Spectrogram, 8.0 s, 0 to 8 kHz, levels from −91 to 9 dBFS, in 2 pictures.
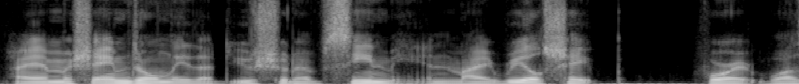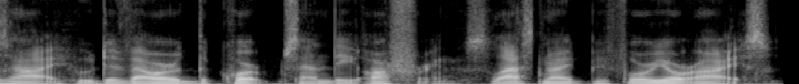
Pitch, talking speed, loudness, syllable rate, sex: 110 Hz, 220 wpm, -18 LUFS, 5.6 syllables/s, male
